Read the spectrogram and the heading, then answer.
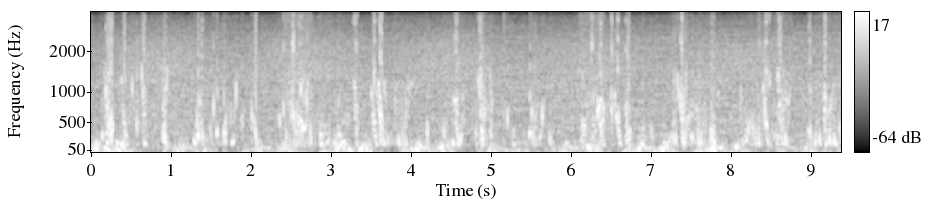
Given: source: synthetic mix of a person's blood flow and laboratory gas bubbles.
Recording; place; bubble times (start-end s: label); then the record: Doppler ultrasound of blood flow; precordium
0.10-0.28 s: bubbles
0.30-0.72 s: bubbles
0.86-1.00 s: bubbles
1.25-1.92 s: bubbles
1.97-2.13 s: bubbles
2.33-3.22 s: bubbles
3.27-3.38 s: bubbles
3.47-4.03 s: bubbles
4.17-4.25 s: bubbles
4.39-4.47 s: bubbles
4.51-4.68 s: bubbles
4.79-5.04 s: bubbles
5.16-5.33 s: bubbles
5.45-5.69 s: bubbles
5.71-5.78 s: bubbles
6.08-6.78 s: bubbles
6.87-6.94 s: bubbles
6.97-7.04 s: bubbles
7.21-7.87 s: bubbles
8.09-8.77 s: bubbles
8.84-9.39 s: bubbles
From the record:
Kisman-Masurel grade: 333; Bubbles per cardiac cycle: rolling drumbeat, 9 or more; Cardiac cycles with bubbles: 50 to 99%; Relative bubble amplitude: loud (0.450 to 0.775); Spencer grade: 3 (all of the cardiac periods contain showers or single bubble signals, but not dominating or overriding the cardiac motion signals); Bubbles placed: anywhere in the cardiac cycle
